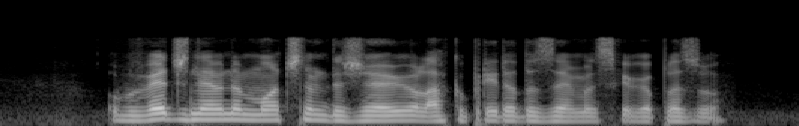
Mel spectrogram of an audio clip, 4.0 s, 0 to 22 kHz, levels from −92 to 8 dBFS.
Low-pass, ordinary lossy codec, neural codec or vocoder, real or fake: 7.2 kHz; none; codec, 16 kHz, 6 kbps, DAC; fake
